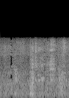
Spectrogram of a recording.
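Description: A pug dog whimpers in a steady, moderately loud whine with slight rises and falls over a background hum.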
